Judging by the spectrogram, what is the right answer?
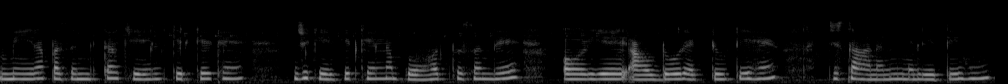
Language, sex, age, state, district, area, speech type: Hindi, female, 30-45, Madhya Pradesh, Bhopal, urban, spontaneous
